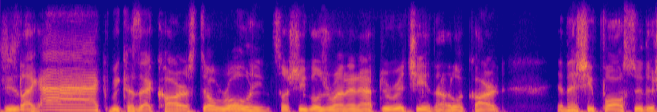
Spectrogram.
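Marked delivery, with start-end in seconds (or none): 0.4-1.0 high held "ah" shriek; mock freak-out shriek. Retelling Liz seeing Richie hit, mock freak-out shriek. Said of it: "Liz starts flipping out".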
